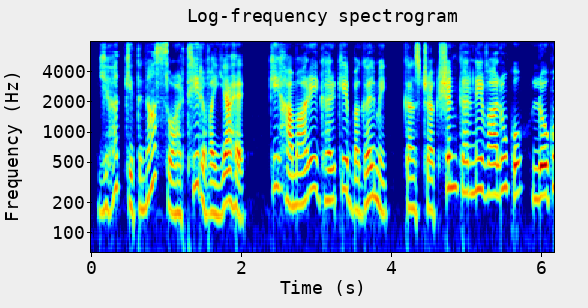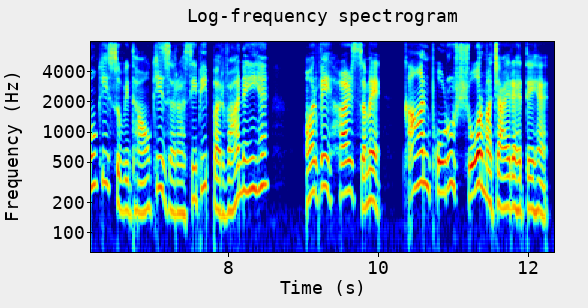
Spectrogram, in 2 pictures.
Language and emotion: Hindi, disgusted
